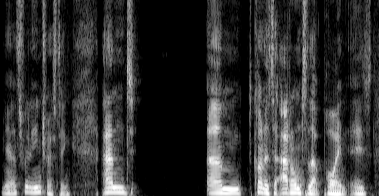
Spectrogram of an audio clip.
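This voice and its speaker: His voice leans high and expressive at a moderate pace. He co-hosts a podcast, thinking aloud in a casual, rambling conversation about films.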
